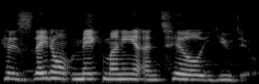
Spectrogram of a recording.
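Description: A woman's voice: a little high, steady tone, a little slow, a crowd in the background. A woman chatting casually as an interview guest who teaches. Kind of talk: casual chat.

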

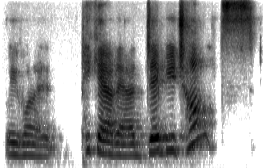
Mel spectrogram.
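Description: A woman with an Australian accent hosting a sports podcast, brisk and steering the talk with questions. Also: medium pitch, sing-song, darkish tone. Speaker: podcast host.

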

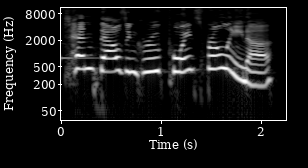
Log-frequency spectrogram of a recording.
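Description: A woman's voice: extremely high pitch, very animated, unhurried, a bit bright, faint music behind, exaggerated voice. A woman playing a capricious, showy girl who hosts a groovy game show in an audio comedy sketch. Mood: showy, upbeat. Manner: showy, exclamatory.

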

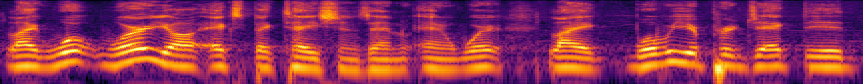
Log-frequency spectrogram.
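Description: A man's voice: medium pitch, normal speed. A man hosting a casual interview, talking in a slangy, sweary frat-bro way. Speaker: podcast host interviewing a restaurant owner. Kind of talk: casual chat.

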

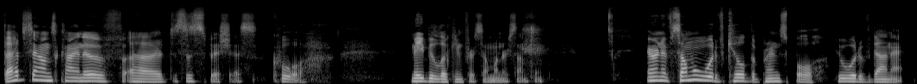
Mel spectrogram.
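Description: Smooth-voiced man playing the detective. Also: mid-range voice, expressive, normal speed, a bit bright, no echo, clean studio sound. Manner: wry, playful, stammering. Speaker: player as detective. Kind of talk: casual tabletop role-play.

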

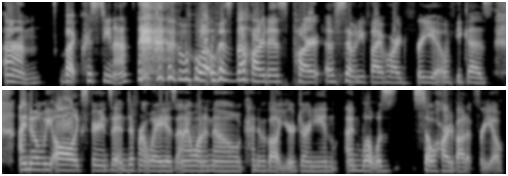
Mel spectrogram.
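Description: A woman's voice: lowish voice, steady tone, moderate pace, dry recording, studio quality. A woman co-hosting a podcast, telling a heartfelt personal story in a casual, emotional way. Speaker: podcast co-host.

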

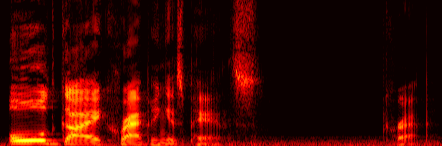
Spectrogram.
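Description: A man tosses off dry, wisecracking asides while co-hosting a laid-back podcast. His voice is bright, and his pitch moves around a lot. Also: big pitch swings, slow pace. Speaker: podcast co-host. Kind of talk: casual chat.

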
